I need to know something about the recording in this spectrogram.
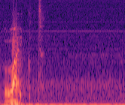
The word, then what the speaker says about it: liked: O verbo like, ele termina em K, ou seja, termina no som K, mas graficamente você observa que ele termina em E, mas este E não é pronunciado. A pronúncia final é o K, então o passado dele fica liked.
